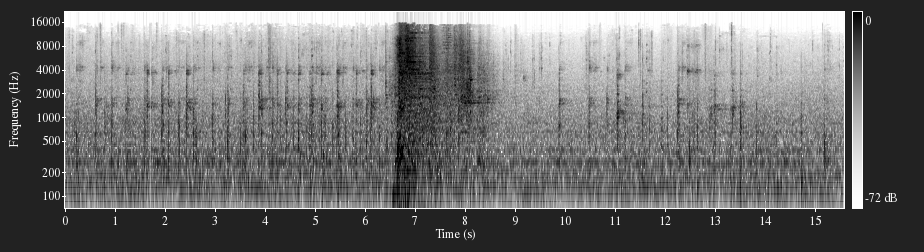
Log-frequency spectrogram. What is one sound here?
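Footsteps clank on a metal grating.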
